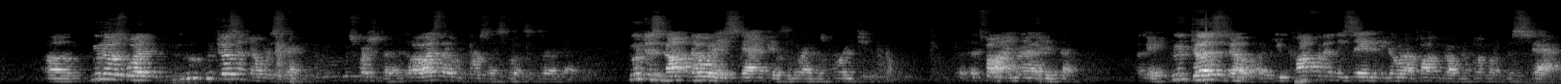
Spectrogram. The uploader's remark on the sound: from the unwritten meetup in New York City at The Farm coworking and event space in SOHO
